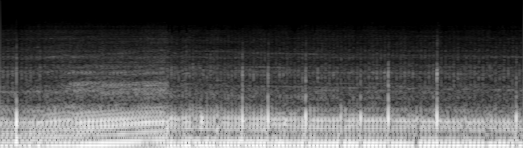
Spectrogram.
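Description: Deep lumpy V-twin idle with sharp pops cracking out roughly every half second after the revs drop; exhaust popping, cause unknown.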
